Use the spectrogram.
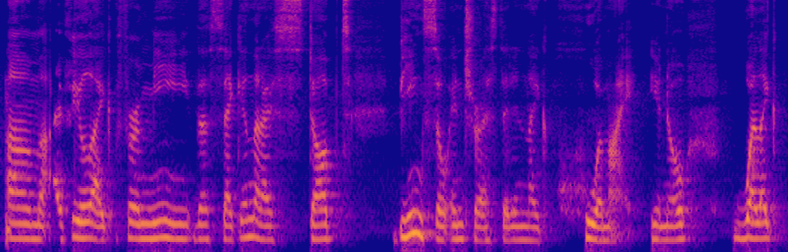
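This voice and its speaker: Young woman, lowish voice, effusive, laughs a lot, podcast guest. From Venezuela. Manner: effusive, laughs often, many fillers like "like". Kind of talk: casual conversation.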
